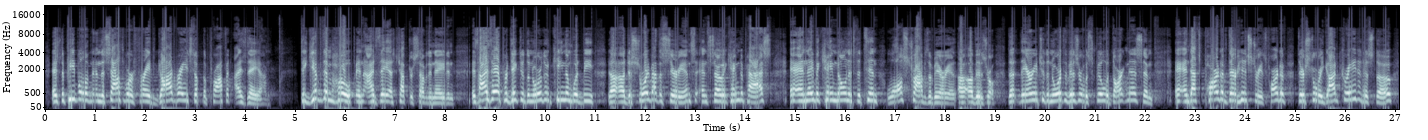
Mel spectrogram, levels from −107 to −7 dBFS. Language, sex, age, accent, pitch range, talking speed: English, male, 50-69, American, 205-250 Hz, 190 wpm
